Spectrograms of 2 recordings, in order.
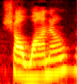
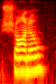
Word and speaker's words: Shawano: Because I'll have, that was one thing we did at Miss America is I was like, somebody pronounce this. And Shawano. And I'm like, no, just Shawno. Just let it roll. Just Shawno. That's it.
